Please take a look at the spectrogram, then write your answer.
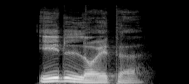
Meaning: nominative/accusative/genitive plural of Edelmann
- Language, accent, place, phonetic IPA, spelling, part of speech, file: German, Germany, Berlin, [ˈeːdl̩ˌlɔɪ̯tə], Edelleute, noun, De-Edelleute.ogg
